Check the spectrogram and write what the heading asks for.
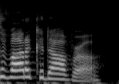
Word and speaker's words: Avada Kedavra: It's Avada Kedavra.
